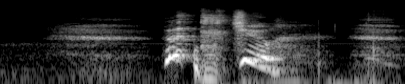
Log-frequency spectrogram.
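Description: A loud sneeze bursts out after a short breathy lead-in, with a sharp intake followed by the forceful explosive release, then fades into quiet background noise.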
